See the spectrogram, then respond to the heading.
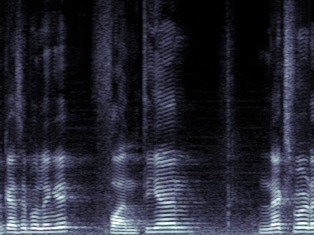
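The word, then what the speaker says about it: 饭: है जी हमारे पास word F ए एन फन फन का मतलब क्या होता था खाना फूड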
